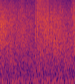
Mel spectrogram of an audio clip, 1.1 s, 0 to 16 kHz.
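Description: Dense, continuous rumbling booms of artillery explosions in the real-time strategy game Supreme Commander 2, loud and overlapping with no gaps, like a sustained barrage heard close up.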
